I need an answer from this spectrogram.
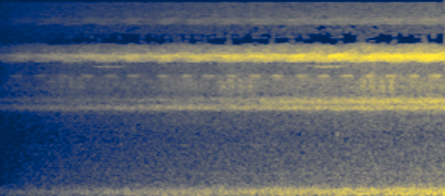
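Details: Crickets on a summer night in the countryside: a steady, shrill, high-pitched trilling that runs unbroken and swells gradually louder from near silence, over a faint low background rumble.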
